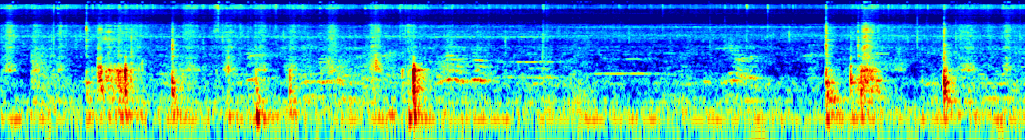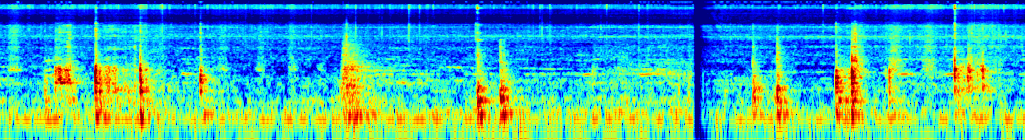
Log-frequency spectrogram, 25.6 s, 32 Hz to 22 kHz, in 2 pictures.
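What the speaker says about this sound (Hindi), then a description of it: "इसे बिल्कुल स्लो फ्लेम पर हम फ्राई करेंगे 6 से 7 मिनट तक के लिए" Bread crumbs with milk powder and sugar frying and being stirred in a pan over a low flame, with soft scraping strokes and faint sizzle, quiet and close, with a voice talking at times.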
